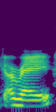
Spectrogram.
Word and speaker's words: Arey: And I'm not going to say it because I'm going to butcher it, but you know, I think the T is silent. And so it kind of sounds like array. – Array. – Yes. Yeah. See, it's beautiful. I could never make it sound that good. I distinctly remember this. I was Googling it like 10:30 at night before I was about to go to sleep. And I was like, oh my God, that rhymes with gray.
